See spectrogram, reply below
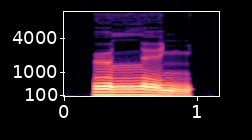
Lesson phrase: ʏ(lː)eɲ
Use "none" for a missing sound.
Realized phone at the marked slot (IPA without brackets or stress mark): lː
